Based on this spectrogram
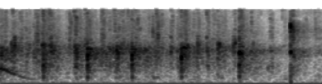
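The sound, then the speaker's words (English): A group claps in a church, with steady overlapping applause punctuated by a few sharper, louder claps. The sound is moderately loud and there is no talking. “It's easy to clap when we're sitting in church and we haven't gotten the phone call yet.”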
